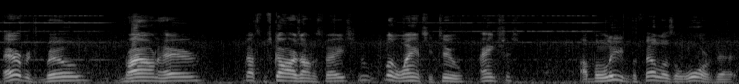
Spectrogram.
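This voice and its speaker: Male actor as businesslike railroad foreman: slightly high voice, folksy, old radio style, faint background noise. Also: normal speed, sharp tone, rough recording. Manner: plain-spoken, businesslike, folksy. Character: brisk, folksy railyard foreman. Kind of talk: old time radio acting.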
